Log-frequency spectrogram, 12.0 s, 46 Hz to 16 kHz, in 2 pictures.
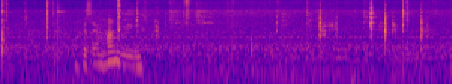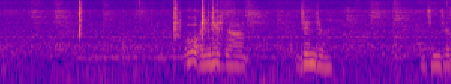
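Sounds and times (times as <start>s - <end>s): restaurant background noise: 0.0s - 12.0s
cutlery clinking on dishes: 3.6s - 5.8s, 8.3s - 9.6s.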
